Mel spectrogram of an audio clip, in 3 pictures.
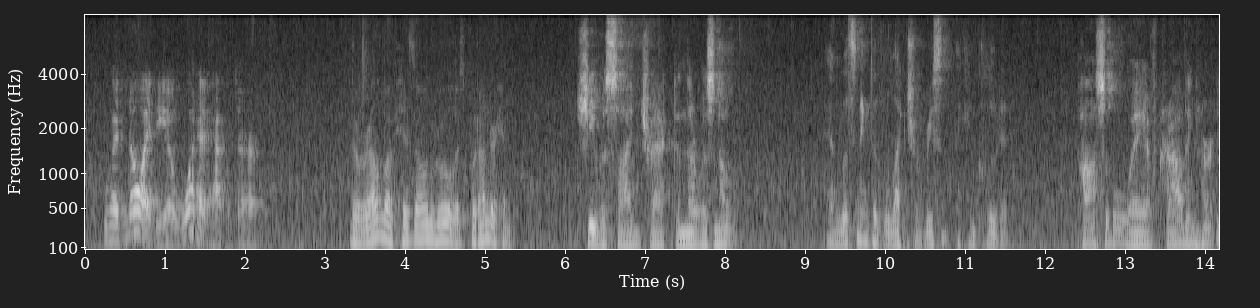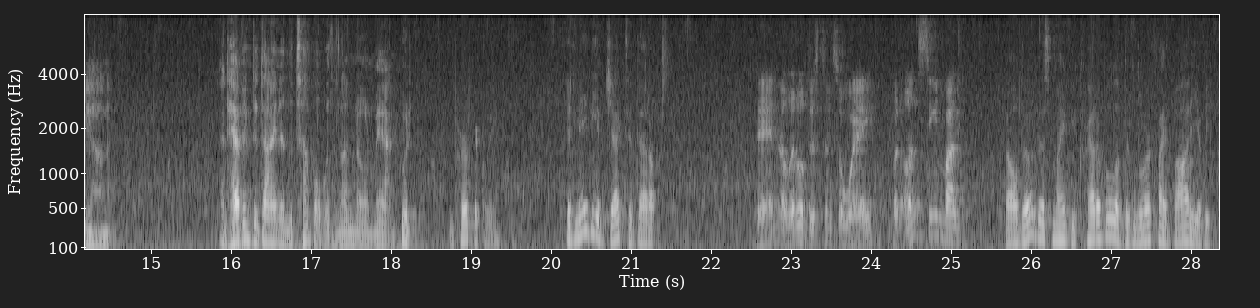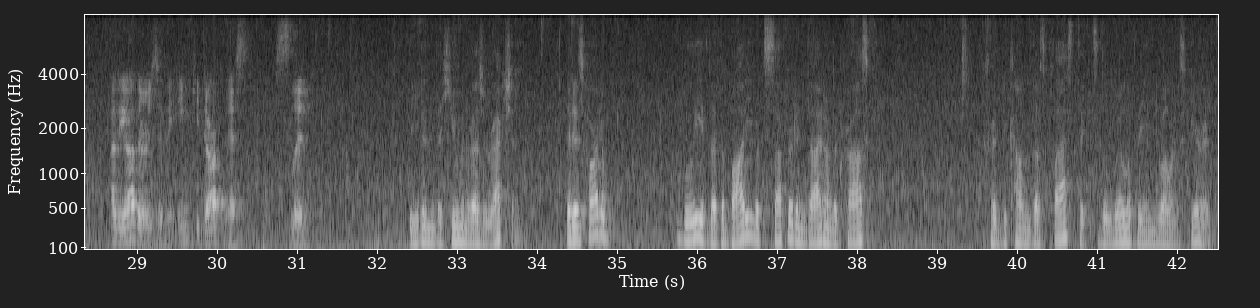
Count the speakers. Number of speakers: four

